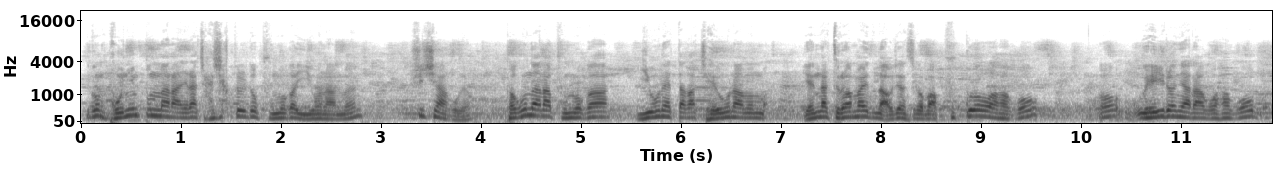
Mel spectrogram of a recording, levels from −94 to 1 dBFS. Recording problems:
chatter from many people; noticeable; throughout; 15 dB below the speech

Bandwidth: 15 kHz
